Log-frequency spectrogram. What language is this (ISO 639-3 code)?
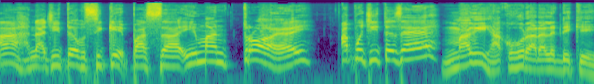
msa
